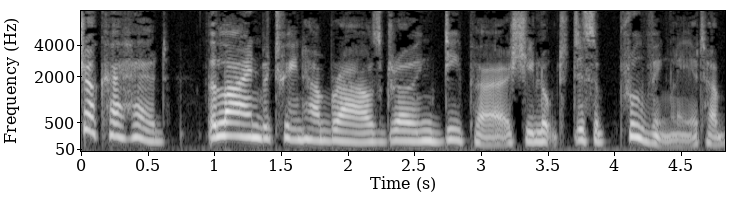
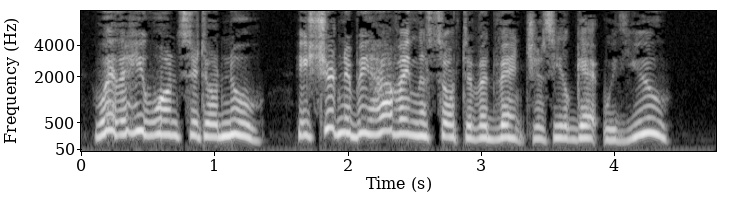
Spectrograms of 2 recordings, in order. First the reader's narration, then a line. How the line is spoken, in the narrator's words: Jenny interrupted sharply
